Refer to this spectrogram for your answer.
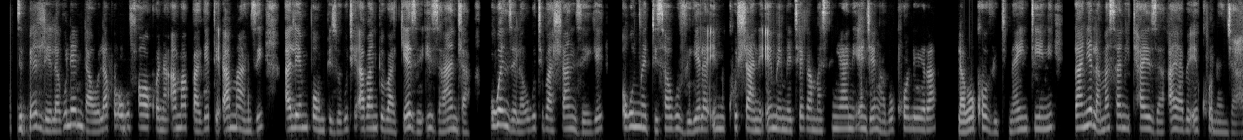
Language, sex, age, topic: North Ndebele, male, 25-35, health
